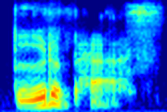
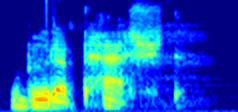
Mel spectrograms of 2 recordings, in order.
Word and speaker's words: Budapest: But in terms of my favorite place to visit on that trip might have been Budapest. Yeah. Which is I'm actually saying it wrong. Budapest is actually pronounced Budapest. – Interesting. – With an SH.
